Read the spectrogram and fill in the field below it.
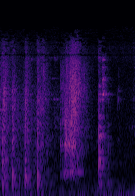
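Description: Candy ingredients being mixed in a bowl, a series of quick clinking and scraping knocks of a utensil against the dish, close and fairly soft, followed by a longer scrape.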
